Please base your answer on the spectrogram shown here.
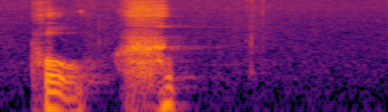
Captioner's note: chuckles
